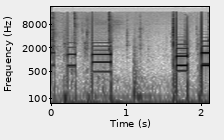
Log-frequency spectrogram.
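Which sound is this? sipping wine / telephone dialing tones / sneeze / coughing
telephone dialing tones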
